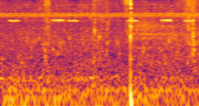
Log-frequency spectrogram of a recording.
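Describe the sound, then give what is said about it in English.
A small boat glides back toward a dock through water with a steady, soft wash of lapping sound, broken by a single faint knock and thin intermittent squeaks. No one speaks. “Our boat is nearing the dock. It glides back towards the forlorn dock where our journey began.”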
